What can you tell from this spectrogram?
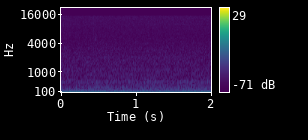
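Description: Faint room tone: a steady low hum with light hiss and no distinct events.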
